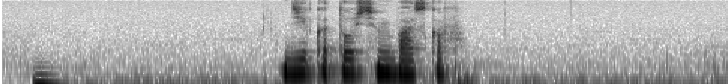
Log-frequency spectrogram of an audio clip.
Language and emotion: Russian, neutral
